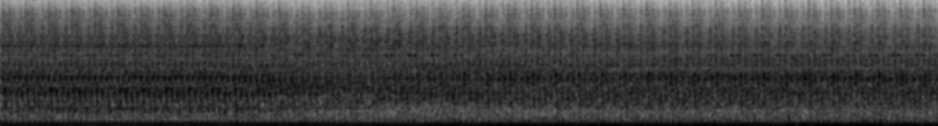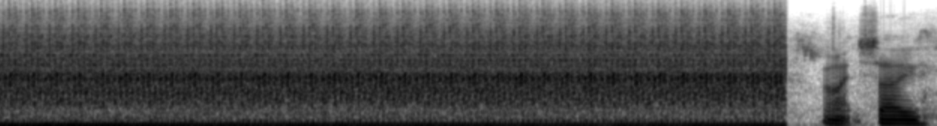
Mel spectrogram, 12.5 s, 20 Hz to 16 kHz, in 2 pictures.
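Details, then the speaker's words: Rebuilt 2012 Golf GTI 2.0 TSI, fresh chains and 50-50 coolant, at steady idle on first runs after rebuild shows a light, quick tick over the engine; ticking of unclear origin, drives fine. "I was a little bit concerned about a couple of things which was worrying me so the I heard this ticking up on the brakes seems to drive fine"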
